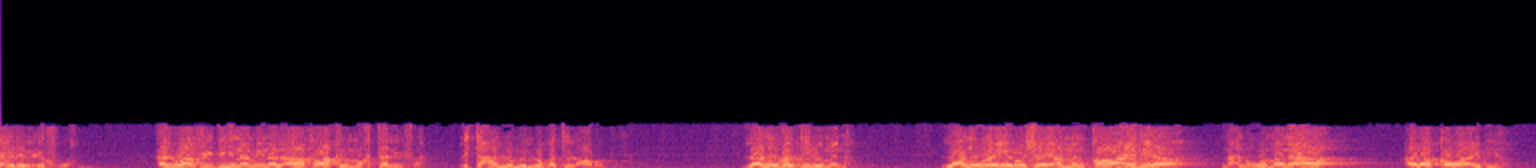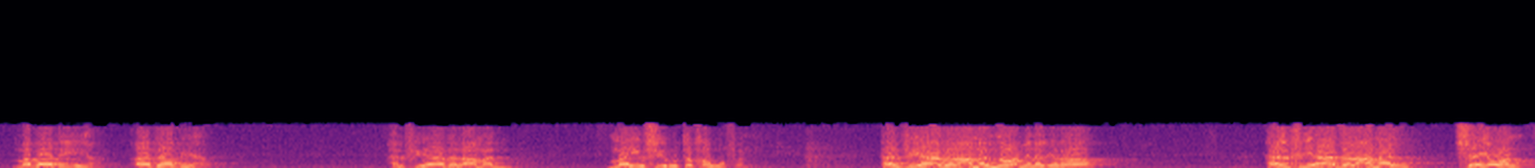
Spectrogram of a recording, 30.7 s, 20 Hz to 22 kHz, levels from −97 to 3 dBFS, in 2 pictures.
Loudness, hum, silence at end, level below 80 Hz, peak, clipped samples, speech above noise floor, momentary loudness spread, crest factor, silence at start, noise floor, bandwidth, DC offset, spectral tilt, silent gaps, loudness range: -21 LUFS; none; 0 s; -56 dBFS; -10 dBFS; under 0.1%; 30 dB; 16 LU; 12 dB; 0 s; -51 dBFS; 6 kHz; 0.2%; -5 dB/octave; none; 7 LU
